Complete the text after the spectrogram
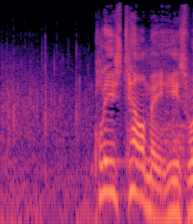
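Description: An elderly man speaks into a microphone over loudspeakers.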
